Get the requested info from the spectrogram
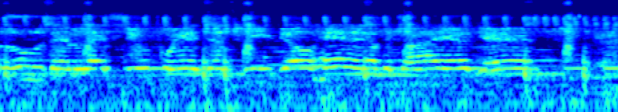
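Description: Faint playback of a hip-hop instrumental beat, with a quick, steady hi-hat ticking over a pitched melody line.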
